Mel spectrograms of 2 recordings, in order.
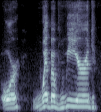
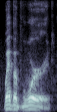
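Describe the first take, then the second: First: The last word sounds like 'weird'. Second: The last word sounds like 'word'. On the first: "I like to say it that way" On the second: "to be correct, paganly correct"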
